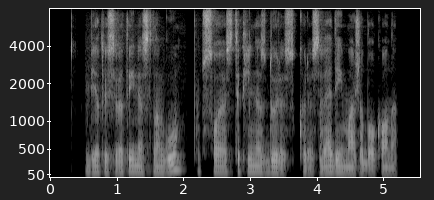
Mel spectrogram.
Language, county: Lithuanian, Vilnius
